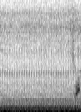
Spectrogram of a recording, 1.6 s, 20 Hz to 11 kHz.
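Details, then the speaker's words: 2008 Ford E350 TV news van conversion, 75,122 miles: the rear air compressor kicks on to raise the mast, giving a steady even hum with no rattles or surges. Normal compressor operation. "You can hear that air compressor kicking on back there. That actually is what operates that mast."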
